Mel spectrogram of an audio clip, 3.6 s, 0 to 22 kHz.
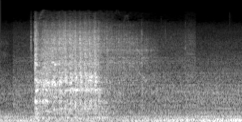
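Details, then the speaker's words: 2010 Ford E250 after its starter signal harness was repaired: the starter spins the engine steadily for about a second but it never fires. Crank, no start, no fuel pressure as the fuel pump isn't turning on; the cause was an open fuel pump relay ground. "we have crank no fuel so now we need to go down the rabbit hole of finding out why we have no fuel so we also have no fuel pressure see see it's not spewing out so the fuel pump is not turning on so no fuel pressure"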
